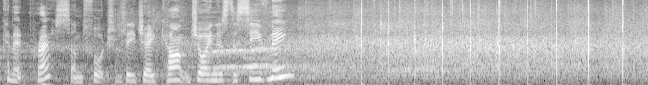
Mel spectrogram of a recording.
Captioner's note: applause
